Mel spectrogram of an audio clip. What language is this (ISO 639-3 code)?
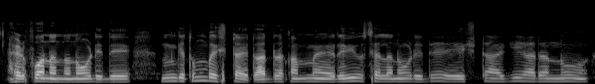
kan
